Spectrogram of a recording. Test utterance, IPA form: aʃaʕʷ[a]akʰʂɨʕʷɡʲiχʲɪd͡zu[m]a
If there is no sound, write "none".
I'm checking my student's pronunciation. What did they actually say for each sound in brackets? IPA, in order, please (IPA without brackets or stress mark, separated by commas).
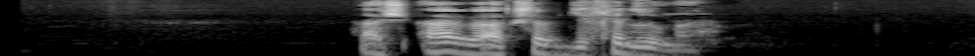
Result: a, m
